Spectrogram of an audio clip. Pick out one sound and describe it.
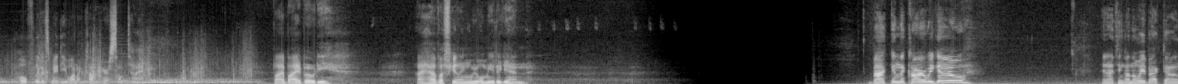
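A middle-aged man talks to the listener calmly, close to a microphone.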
